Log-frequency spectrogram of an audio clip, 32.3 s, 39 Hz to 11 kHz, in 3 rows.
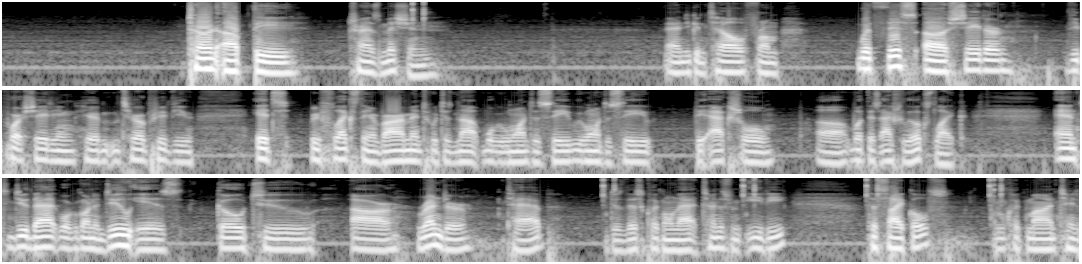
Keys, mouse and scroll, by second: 4.1 click, 6.8 scroll down 1, 17.5 middle click, 26.4-27.5 scroll up 4, 27.5 scroll up 1, 27.7 click, 29.0 click, 31.5 click.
